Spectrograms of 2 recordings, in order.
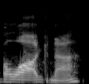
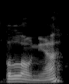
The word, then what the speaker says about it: Bologna: So in a little place called Bologna, Italy, and yeah, it's spelt like Bologna, but it's Bologna.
